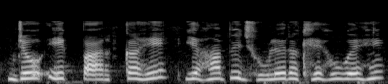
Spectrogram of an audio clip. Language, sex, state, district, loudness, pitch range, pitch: Hindi, female, Madhya Pradesh, Bhopal, -15 LUFS, 250-275 Hz, 260 Hz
